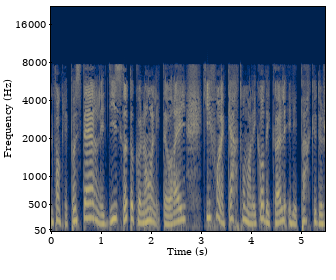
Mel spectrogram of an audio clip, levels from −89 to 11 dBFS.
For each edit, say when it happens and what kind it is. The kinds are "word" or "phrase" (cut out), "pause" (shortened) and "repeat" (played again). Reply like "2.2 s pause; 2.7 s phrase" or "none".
1.4 s word; 2.2 s word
